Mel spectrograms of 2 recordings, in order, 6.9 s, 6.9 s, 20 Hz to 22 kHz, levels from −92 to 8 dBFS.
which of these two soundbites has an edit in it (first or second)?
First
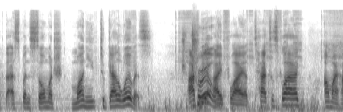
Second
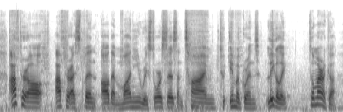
first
